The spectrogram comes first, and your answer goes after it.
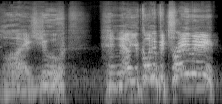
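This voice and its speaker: Creaky, gloating villain. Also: male voice, extremely high pitch, huge pitch swings, fairly bright tone, reverberant, raised voice, far from the mic, a little hiss or hum, exaggerated voice. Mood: outraged. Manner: sneering, theatrical, drawn-out taunts. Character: smug, treacherous, gloating male villain. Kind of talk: animated game villain acting.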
